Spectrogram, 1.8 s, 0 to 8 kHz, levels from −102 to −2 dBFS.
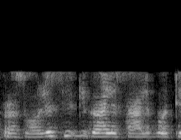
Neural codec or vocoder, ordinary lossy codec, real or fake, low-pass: none; AAC, 16 kbps; real; 7.2 kHz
